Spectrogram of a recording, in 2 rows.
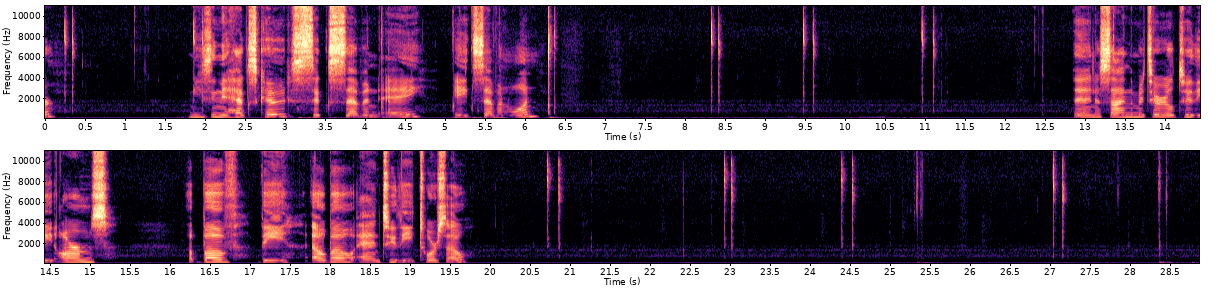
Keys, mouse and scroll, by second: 0.2 click, 3.1 KP_6, 3.5 KP_7, 5.1 KP_8, 5.3 KP_7, 5.6 KP_1, 8.3 click, 20.7 alt+right click, 22.9 alt+shift+right click, 27.0-28.1 drag, 28.3 a.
